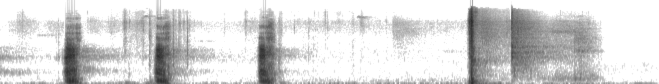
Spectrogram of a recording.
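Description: Three short grunting calls about a second apart, then a bow being shot: a sharp crack of the string's release, followed about half a second later by the thud of the arrow striking.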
